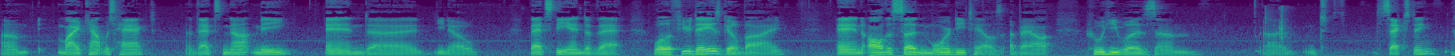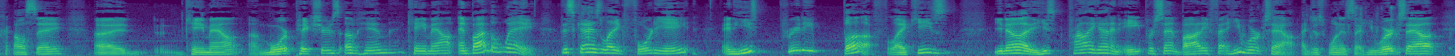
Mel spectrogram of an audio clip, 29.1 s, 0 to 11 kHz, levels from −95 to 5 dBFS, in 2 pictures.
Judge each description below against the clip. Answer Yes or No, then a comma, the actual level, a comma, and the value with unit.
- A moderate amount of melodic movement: No, wide, 8.9 semitones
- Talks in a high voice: No, low, 115 Hz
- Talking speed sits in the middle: Yes, average, 170 wpm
